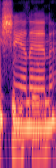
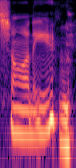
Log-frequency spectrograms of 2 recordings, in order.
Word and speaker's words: Shawnee: you all confidently talking yeah hi Shannon and I was like it's Shawnee did he turn red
